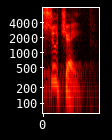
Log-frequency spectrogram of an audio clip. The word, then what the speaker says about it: psuche: First one in the Greek is suche. A lot of the time when you read in the New Testament, you see the word life, and the Greek word is suche. It's spelled P-S-U-C-H-E. I just wrote it on the blackboard there for you. P-S-U-C-H-E.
